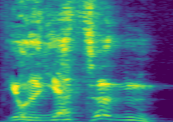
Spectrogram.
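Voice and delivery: put-on slow, drawn-out offstage call from a smoky old nurse; old smoker nurse calling. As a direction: call her name long and slow like a raspy old nurse. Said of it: "hat viel geraucht, deswegen klingt die so".

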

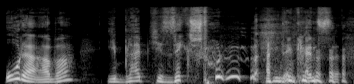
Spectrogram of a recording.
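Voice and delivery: retold threat breaking into laughter; laughing mid-quote. Real, not acted. Retelling a border officer's threat, laughing through it. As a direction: crack up halfway through the warning.

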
